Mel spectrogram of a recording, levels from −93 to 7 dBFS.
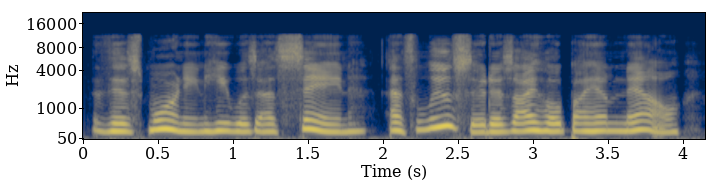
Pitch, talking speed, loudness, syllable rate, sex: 220 Hz, 205 wpm, -16 LUFS, 4.2 syllables/s, female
